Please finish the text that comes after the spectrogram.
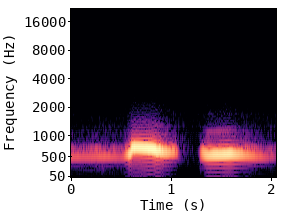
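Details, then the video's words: Mourning dove coo with a long low opening note that rises and swells, then a single sustained softer coo, with a quiet background. "Mourning Dove Call"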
